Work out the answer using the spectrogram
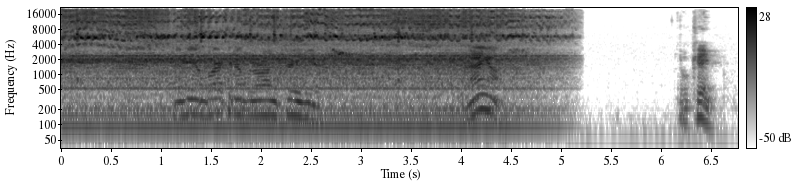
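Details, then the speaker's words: Suzuki SX4 manual, engine running: a steady, piercing high squeal over the engine, first suspected to be the water pump. Located with a stethoscope to the serpentine-belt idler pulley bearing, which has failed. "I was able to localize the noise that was actually coming from the idler pulley and the bearing here"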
